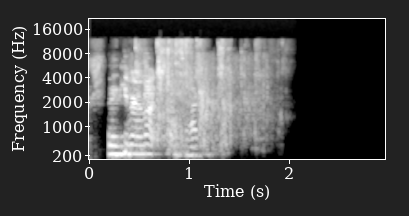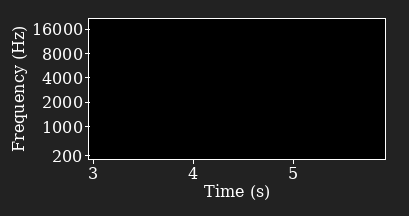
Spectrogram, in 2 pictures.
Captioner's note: audience applauding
